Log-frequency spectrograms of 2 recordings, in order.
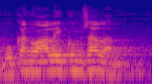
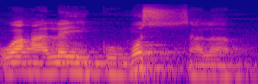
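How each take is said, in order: First: The s sound is short and single. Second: The s sound is held long and doubled. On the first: The speaker calls it wrong. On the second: The speaker calls it right. "Ada tasdidnya"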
